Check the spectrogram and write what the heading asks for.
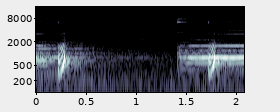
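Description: Cartoon 'plop' sound effects from a colouring app, two short pops, one just after the start and one near the end. Short chiming music phrases sound around them, with a quiet gap in the middle.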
